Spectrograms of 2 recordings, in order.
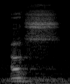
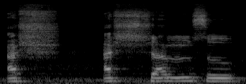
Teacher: শিনের ক্ষেত্রে কি হবে খেয়াল রাখবেন যে বাতাসের ফিসফিসানি থাকতে হবে।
